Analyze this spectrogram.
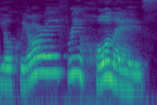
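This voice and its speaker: A woman does a put-on character voice, growling at a high pitch. Her pitch swings very widely. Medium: read story.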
